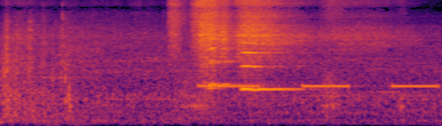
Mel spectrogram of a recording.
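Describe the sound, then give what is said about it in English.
A garbage truck rumbles steadily outside a room while a high, piercing reversing beep sounds in long, evenly spaced pulses over the engine noise. No one speaks. “yelling at the trash truck that is literally always outside of my room while we're recording.”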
